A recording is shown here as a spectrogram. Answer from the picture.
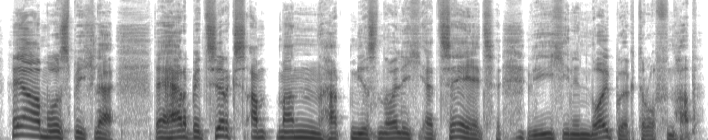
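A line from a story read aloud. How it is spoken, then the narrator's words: Laughing. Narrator (German): Vater lachte und sagte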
